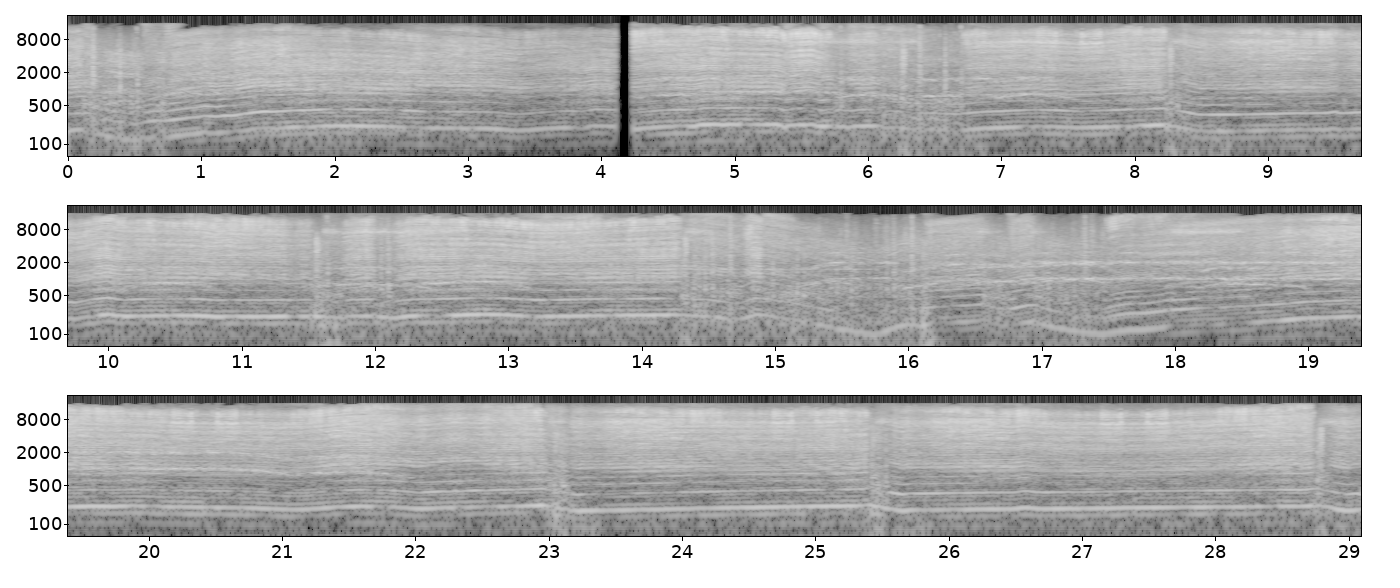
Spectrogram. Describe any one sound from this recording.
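A rally car engine roars and revs hard, its pitch rising and dropping with gear changes.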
